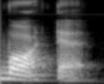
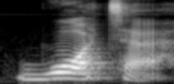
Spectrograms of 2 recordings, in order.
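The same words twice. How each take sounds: First: The first sound is not a clear w. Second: The first sound is a clear w. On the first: The speaker calls it wrong. "We don't say water" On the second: The speaker calls it right. "We say w, water"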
